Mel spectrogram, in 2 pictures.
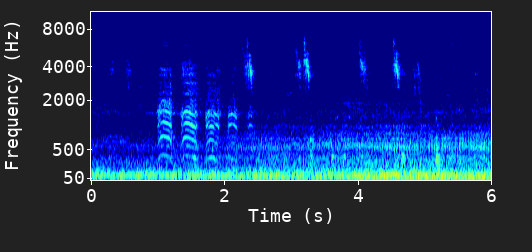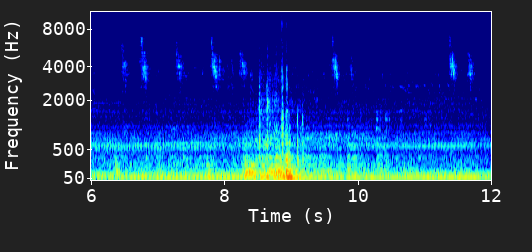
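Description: Short, high bird chirps repeat every half second or so over a steady low rumble. About a second in comes a quick run of four or five harsh calls, and a louder rush of noise about three quarters of the way through.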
